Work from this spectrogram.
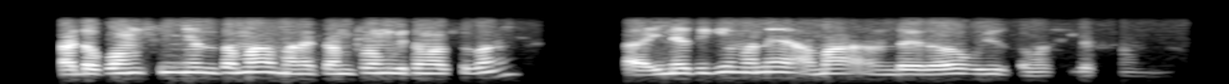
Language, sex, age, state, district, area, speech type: Santali, male, 18-30, West Bengal, Malda, rural, conversation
